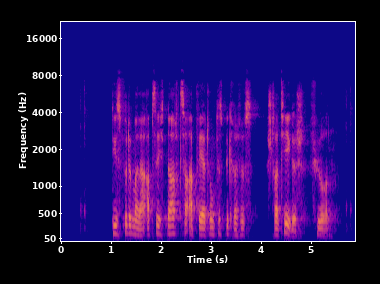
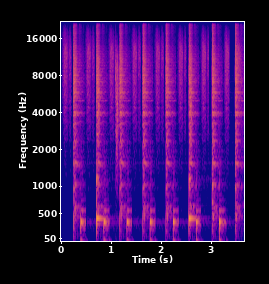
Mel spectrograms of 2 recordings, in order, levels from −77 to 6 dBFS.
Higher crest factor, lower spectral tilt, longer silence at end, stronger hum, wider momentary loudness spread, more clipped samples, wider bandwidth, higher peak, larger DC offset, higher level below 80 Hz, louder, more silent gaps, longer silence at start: about the same, 22 dB vs 22 dB; first, -2.5 dB/octave vs 0 dB/octave; first, 0.45 s vs 0 s; neither; first, 9 LU vs 5 LU; neither; second, 9.4 kHz vs over 20 kHz; second, -4 dBFS vs 0 dBFS; neither; second, -72 dBFS vs -52 dBFS; second, -25 LUFS vs -20 LUFS; neither; first, 1 s vs 0 s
